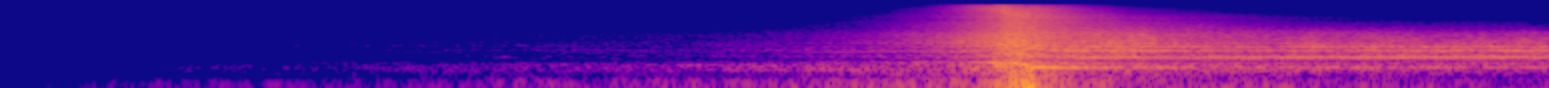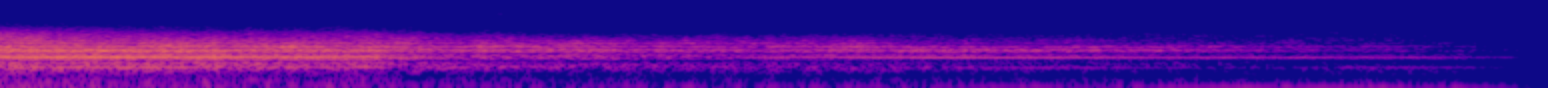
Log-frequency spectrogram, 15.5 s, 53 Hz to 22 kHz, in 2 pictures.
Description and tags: Aston fly by
Aston Martin DB9 recorded on a track, with a pair of AKG C414s, into M-Audio USB soundcard onto Cooledit.
Mics were set on omni, spaced approx 2M apart back to back, no high-pass or pads.
Note: possibly due to the distance between mics, this sample doesn't sound as good on headphones. If played with a stereo speaker set-up with sufficient sub then the stereo "pressure wave" from the car passing at high speed can be hair-raising, although this is obviously less likely with a mono sub.
This sample is un-compressed with no high pass filters, be careful with extreme levels, although the playing of this sample through large stereo P.A. systems is thoroughly recommended.
martin, fly-by, field-recording, aston, pass-by, db9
